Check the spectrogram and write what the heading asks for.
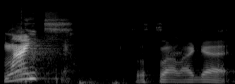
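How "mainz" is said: high, loud mock-German bark; aggressive fake German. Guest topping off the German gag, aggressive fake German accent. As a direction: fire off rhyming nonsense in a German accent. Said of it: "they don't talk that aggressive".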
